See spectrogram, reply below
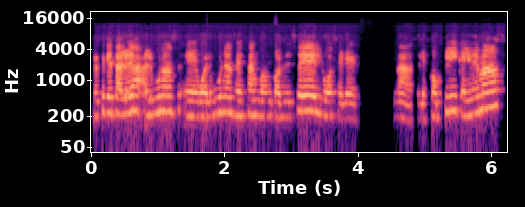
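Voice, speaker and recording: A woman's voice: mid-range voice, normal speed. A woman with an Argentine accent teaches an online chemistry class, chatty and informal. She checks in with her students often and pads her talk with fillers. The sound is dull and lo-fi over a video call. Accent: Argentine Spanish.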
